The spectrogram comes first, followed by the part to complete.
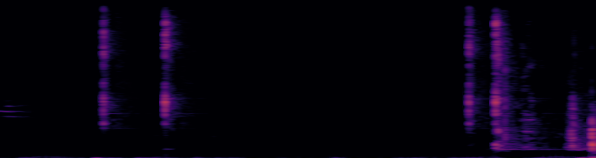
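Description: Computer mouse clicks: two separate clicks about half a second apart near the first second, then two quick clicks close together near the end.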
